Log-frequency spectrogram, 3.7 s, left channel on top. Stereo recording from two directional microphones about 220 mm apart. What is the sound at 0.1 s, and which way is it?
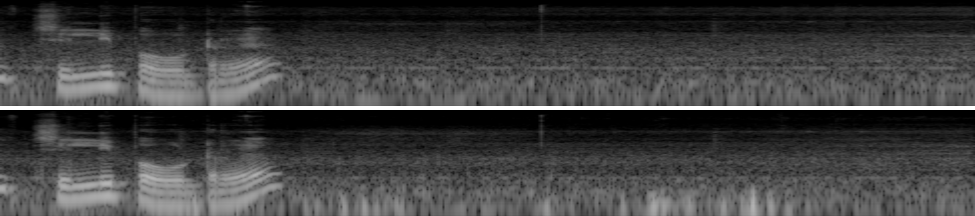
Speech, 15° right (ahead or behind).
